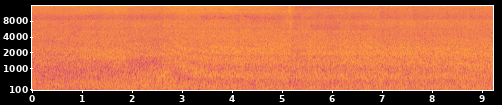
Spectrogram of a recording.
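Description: Mountain creek cascading over mossy boulders: a steady rush of whitewater.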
